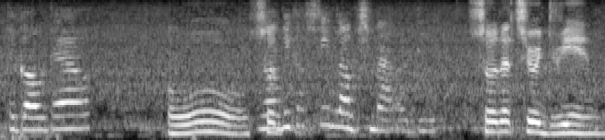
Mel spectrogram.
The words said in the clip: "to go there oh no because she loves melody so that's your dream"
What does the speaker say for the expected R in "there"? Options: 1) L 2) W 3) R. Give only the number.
1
